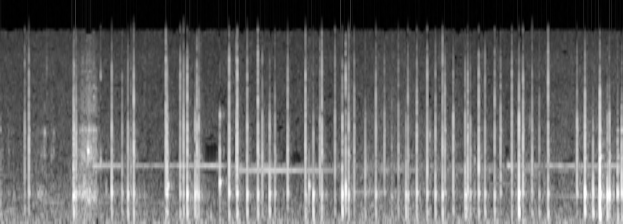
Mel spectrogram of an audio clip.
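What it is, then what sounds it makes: Faux leather handbag, hollow. A small, hollow green crocodile-embossed faux leather handbag with a gold clasp is held up and tapped and scratched with long nails. Dense, quick, sharp clicks and taps overlap soft scratchy rustles, with faint steady tones running underneath. The taps are dry and crisp, with almost no ring after each one.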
